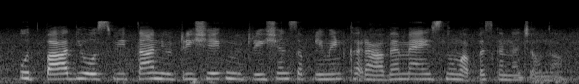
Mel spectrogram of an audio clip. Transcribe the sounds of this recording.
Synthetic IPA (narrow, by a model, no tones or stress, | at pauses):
ʊt̪paːd̪joːsʋiːt̪ãːnjuːʈɾiːʃeːknjuːʈɾiːʃənsəplimɛ̃ɳʈkʰəɾaːbɛ̃ːmɛ̃ːɪsnũːʋaːpəskəɾnaːt͡ʃa̰ːũːnd̪a̰ː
